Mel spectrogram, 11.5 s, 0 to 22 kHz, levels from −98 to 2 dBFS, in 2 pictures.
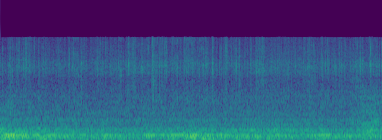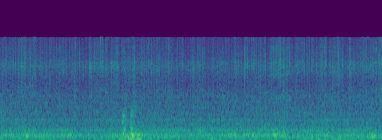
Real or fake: real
